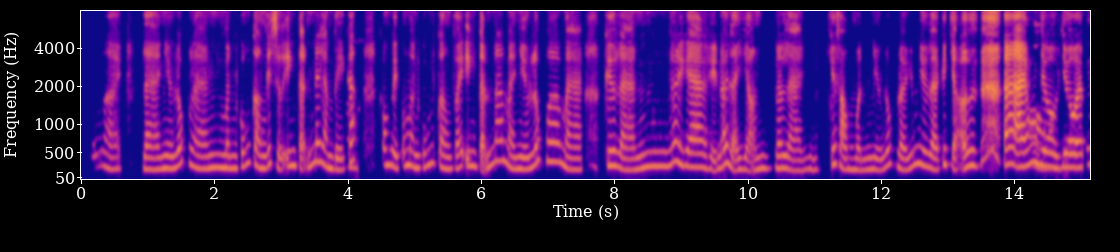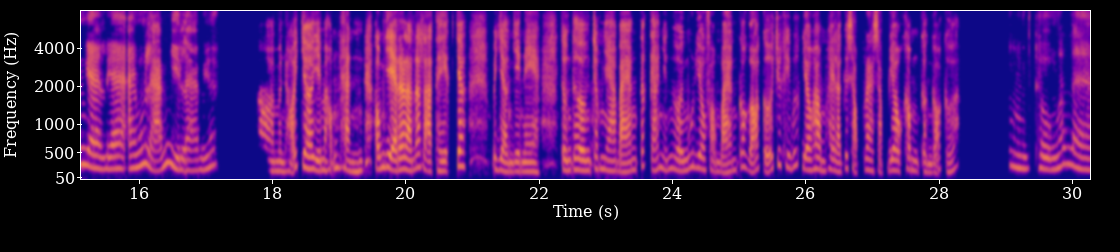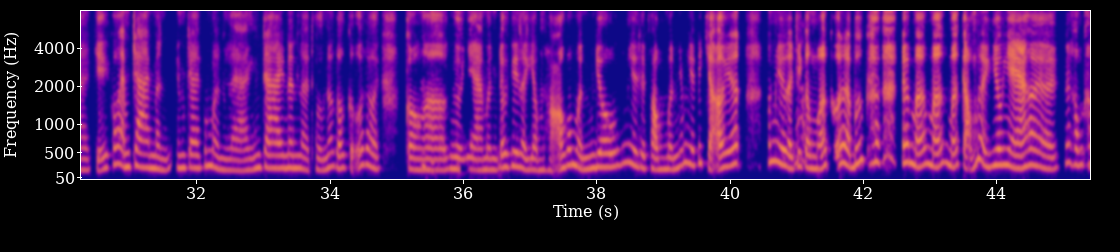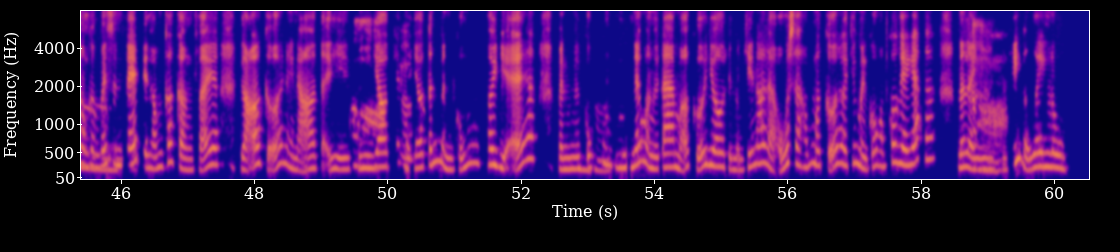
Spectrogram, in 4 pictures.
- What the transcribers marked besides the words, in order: laughing while speaking: "chợ á"; tapping; "con" said as "ưn"; chuckle; other background noise; unintelligible speech
- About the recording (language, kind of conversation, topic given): Vietnamese, advice, Làm sao để giữ ranh giới và bảo vệ quyền riêng tư với người thân trong gia đình mở rộng?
